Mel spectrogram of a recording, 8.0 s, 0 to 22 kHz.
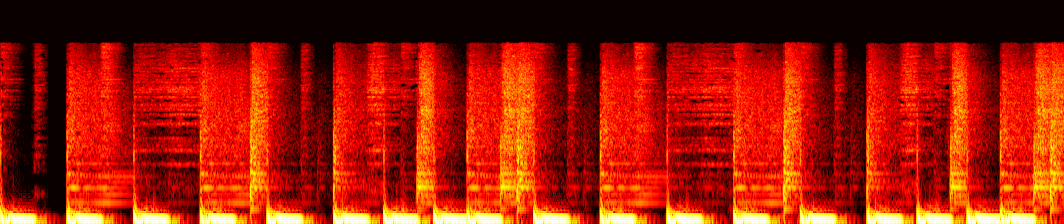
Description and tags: Silene Drums 120 03
Electronic rock rhythm soft distorted and compressed
drum, beat, loop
